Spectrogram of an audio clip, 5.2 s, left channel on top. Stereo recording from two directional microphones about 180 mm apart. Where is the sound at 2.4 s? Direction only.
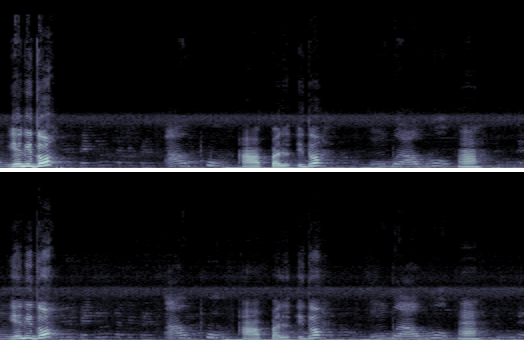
40° left (ahead or behind).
